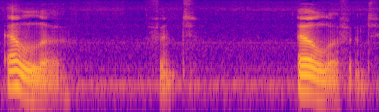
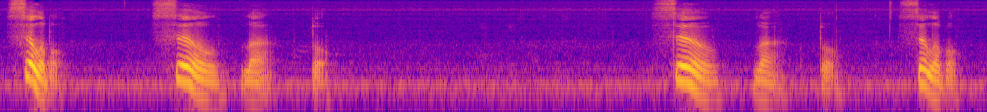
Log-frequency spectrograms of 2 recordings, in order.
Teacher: Your voice is going down as you say that word. It starts high and it goes down the last 2 syllables. So you stress, unstress, unstress. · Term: dactylic foot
